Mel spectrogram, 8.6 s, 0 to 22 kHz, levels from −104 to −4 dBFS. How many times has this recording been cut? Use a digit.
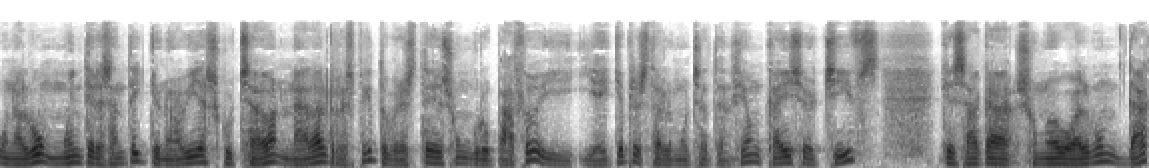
0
